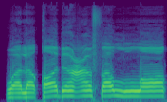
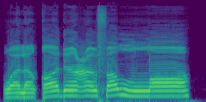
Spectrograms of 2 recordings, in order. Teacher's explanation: Qalqalah sughra, lantun kecil je, lemah.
